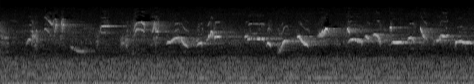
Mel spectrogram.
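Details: Singing blackcap pouring out a rapid, jumbled warble of high chirps and short whistled slurs, continuous for nearly five seconds over a quiet background.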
